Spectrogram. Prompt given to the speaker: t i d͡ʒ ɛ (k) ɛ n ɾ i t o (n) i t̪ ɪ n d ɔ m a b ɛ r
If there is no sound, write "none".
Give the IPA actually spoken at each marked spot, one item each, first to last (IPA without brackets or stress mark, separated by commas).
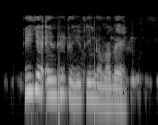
ʔ, ɲ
